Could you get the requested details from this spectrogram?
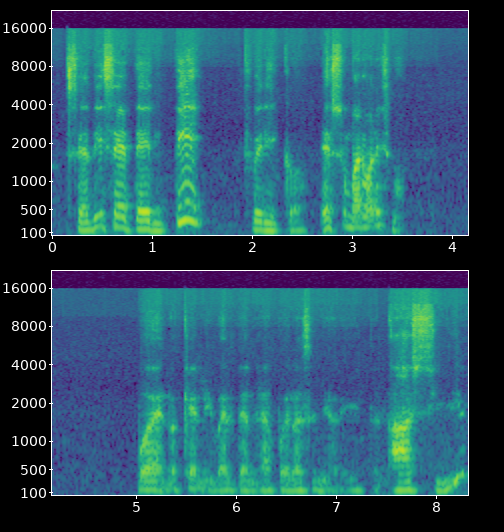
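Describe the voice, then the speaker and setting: A male teacher with a husky, gravelly voice pitched a little high. He talks slowly, stretching out example words and throwing rhetorical questions at his class during a grammar lecture. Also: fairly bright tone. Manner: slow, drawn-out emphasis on example words, rhetorical questions to students.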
